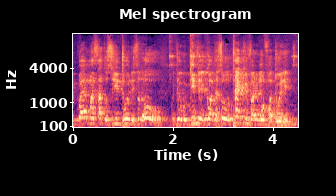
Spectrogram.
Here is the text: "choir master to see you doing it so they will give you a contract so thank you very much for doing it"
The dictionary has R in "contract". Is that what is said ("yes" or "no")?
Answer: no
